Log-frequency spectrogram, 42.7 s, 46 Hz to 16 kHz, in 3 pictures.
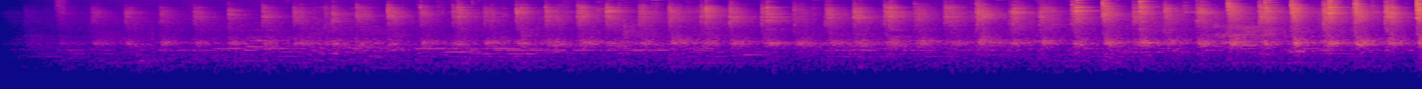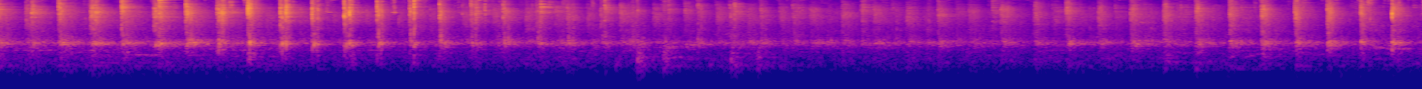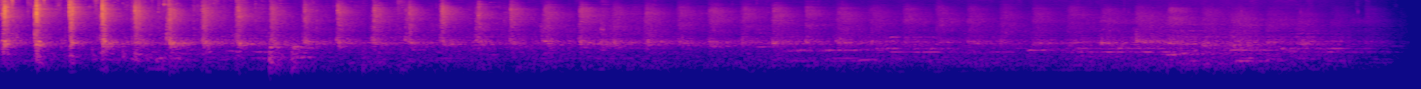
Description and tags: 20151207 two.horse.carriages
Two horse drawn carriages passing from left to right, distant street noise in background. Soundman OKM into PCM M10 recorder
binaural, city, field-recording, horse, south-Spain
